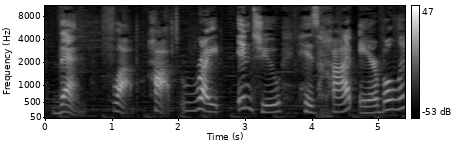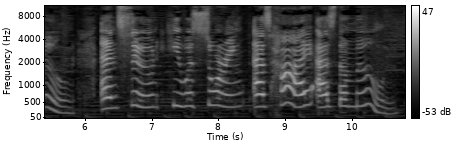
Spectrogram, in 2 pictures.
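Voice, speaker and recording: Woman, children's storybook reader, rhyming read-aloud, slow expressive delivery, light music behind. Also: on the high side.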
